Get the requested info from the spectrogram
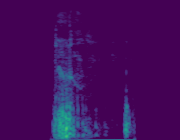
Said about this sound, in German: wenn jetzt das Video zu Ende ist, dann gibt es mal ein Stöhnen von deinem Charakter und der greift zum Taschentuch.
